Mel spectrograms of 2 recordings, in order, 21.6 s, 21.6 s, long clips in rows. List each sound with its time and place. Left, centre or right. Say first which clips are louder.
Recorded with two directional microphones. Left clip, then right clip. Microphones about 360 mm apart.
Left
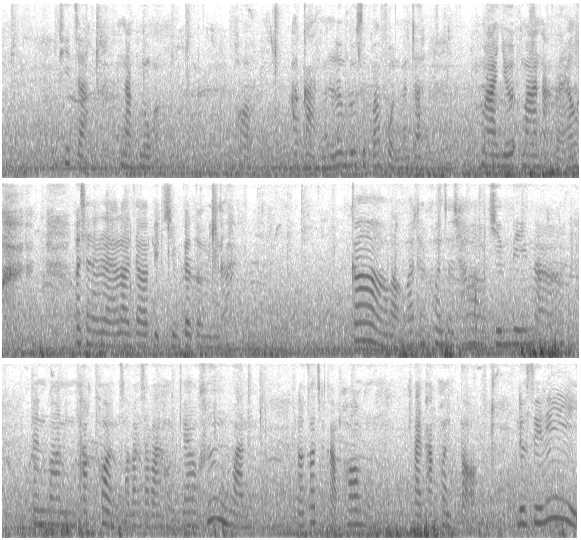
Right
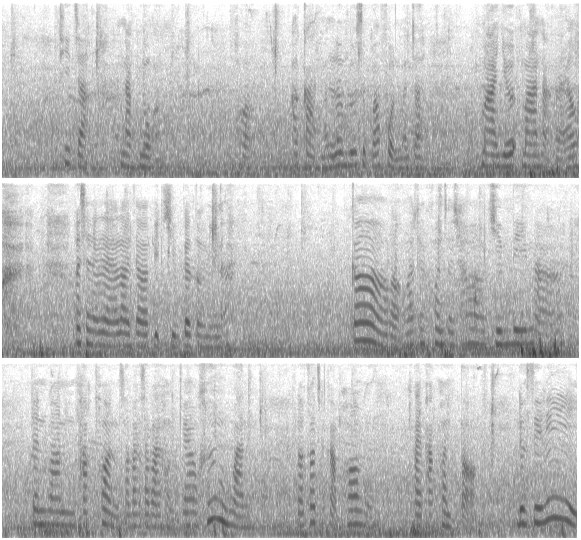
3.8 s a woman's voice: right 5 dB; centre
11.6 s a woman's voice: right 5 dB; centre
